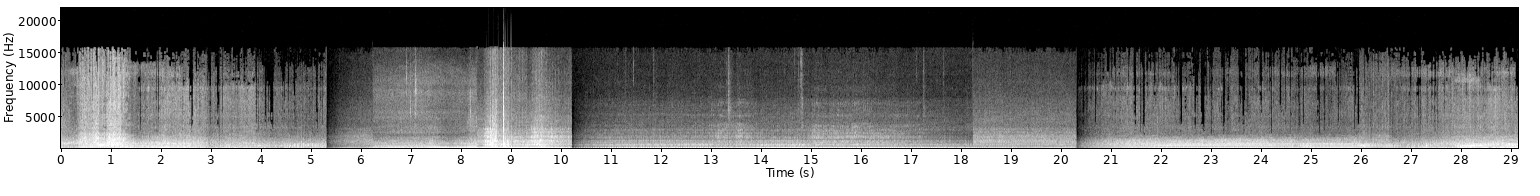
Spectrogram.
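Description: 2020 Audi RS6 Avant's 4.0 TFSI twin-turbo V8 under way in a run of edited takes, mostly a steady cruising note. The engine note climbs as it accelerates about eight seconds in, the loudest moment, and again near the end. The sound cuts abruptly between takes several times.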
